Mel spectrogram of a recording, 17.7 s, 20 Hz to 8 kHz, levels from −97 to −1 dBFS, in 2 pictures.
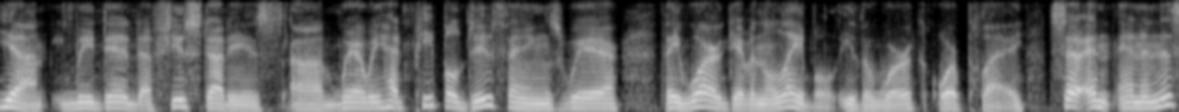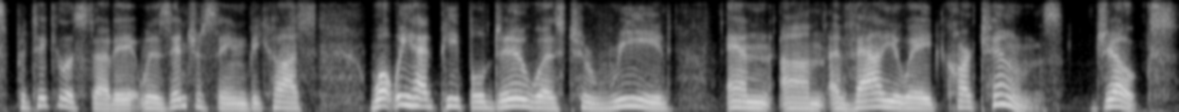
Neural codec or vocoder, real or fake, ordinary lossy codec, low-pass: codec, 16 kHz, 16 kbps, FreqCodec, larger model; fake; Opus, 32 kbps; 7.2 kHz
